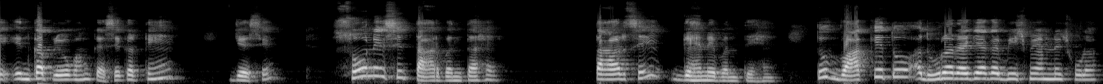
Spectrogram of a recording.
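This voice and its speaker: A woman teacher talks slowly and patiently, working through grammar rules one example at a time. Her voice sits at a middle pitch with a mellow, soft tone. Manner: patient, explains step by step with examples. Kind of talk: grammar lesson.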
